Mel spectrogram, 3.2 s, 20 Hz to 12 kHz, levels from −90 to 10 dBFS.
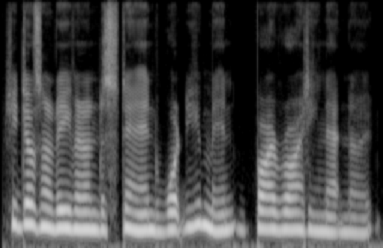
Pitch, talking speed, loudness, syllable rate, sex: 200 Hz, 225 wpm, -14 LUFS, 5.3 syllables/s, female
